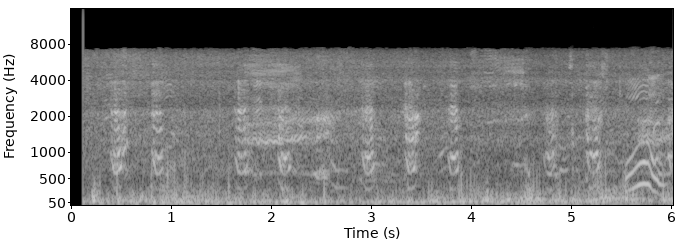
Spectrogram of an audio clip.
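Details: At San Diego, a fierce sea lion gives gruff, honking barks in quick bursts, some rising and falling in rough arcs, driving others off its spot; other sea lions, a steady low wash of surf and voices fill the background.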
